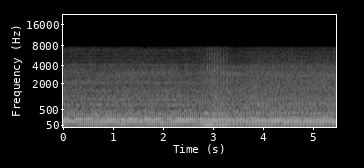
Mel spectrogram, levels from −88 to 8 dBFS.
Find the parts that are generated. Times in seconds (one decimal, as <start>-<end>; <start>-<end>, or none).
0.0-2.0; 3.6-5.5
